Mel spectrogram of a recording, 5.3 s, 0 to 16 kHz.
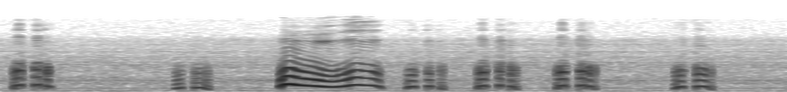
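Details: Two Eurasian eagle-owls together in the nest hollow, filmed by webcam on 6 March 2013. Pairs of short, low, harmonic notes repeat in quick clusters. One longer, louder, wavering call rises and then falls midway through. The background is quiet.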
